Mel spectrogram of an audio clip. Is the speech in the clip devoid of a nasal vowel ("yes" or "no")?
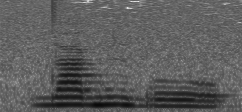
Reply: no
